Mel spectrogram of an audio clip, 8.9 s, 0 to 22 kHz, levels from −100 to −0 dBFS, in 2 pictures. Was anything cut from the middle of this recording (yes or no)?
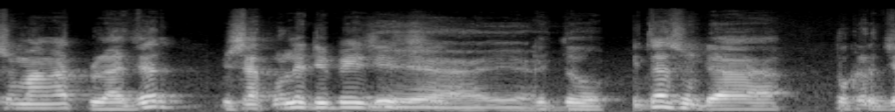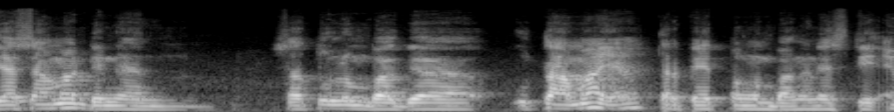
yes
